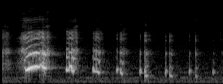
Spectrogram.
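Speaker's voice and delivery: squealing high laugh; falling fit of giggles; high giggling burst. Real, not acted. Cracking up at the joke.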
